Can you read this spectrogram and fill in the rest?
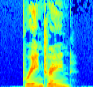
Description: Udtale [ ˈbɹεjnˌdɹεjn ]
